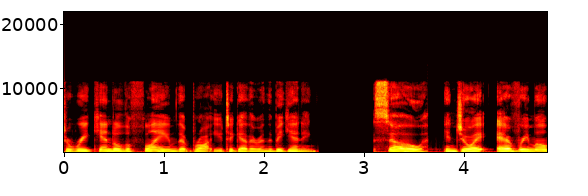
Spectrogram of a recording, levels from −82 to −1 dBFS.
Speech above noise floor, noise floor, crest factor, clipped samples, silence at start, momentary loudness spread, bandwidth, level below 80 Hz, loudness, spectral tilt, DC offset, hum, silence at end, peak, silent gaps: over 68 dB; under -90 dBFS; 16 dB; under 0.1%; 0 s; 7 LU; 11.5 kHz; -46 dBFS; -23 LUFS; -5.5 dB/octave; under 0.1%; none; 0 s; -6 dBFS; 2.53-3.09 s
